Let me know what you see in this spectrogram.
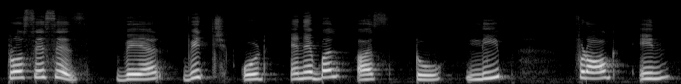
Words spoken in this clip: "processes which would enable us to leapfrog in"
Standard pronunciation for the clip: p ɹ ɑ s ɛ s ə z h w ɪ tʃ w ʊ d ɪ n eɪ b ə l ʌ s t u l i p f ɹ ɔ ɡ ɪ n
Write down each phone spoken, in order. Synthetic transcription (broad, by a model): p ɹ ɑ s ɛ s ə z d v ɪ tʃ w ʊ d ɪ n eɪ b ə l ʌ s t u l i p f ɹ ɔ ɡ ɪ n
